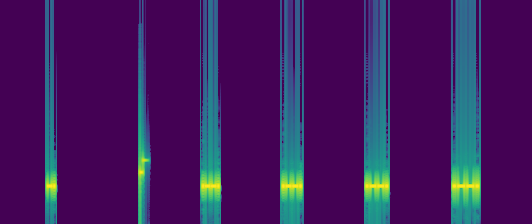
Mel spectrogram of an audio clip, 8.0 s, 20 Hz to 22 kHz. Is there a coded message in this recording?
Yes: Morse code from 0.7 to 7.2 s, heard as a keyed tone, about 48 wpm, spaced as for 9 wpm, 700 Hz. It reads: N PPPP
